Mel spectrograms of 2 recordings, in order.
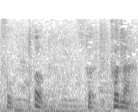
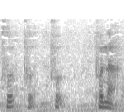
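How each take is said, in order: Both takes have the same delivery.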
